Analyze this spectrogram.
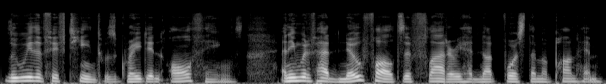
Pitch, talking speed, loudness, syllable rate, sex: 135 Hz, 230 wpm, -18 LUFS, 5.0 syllables/s, male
